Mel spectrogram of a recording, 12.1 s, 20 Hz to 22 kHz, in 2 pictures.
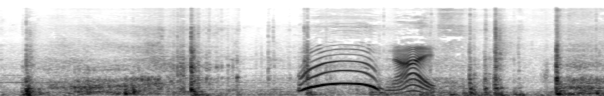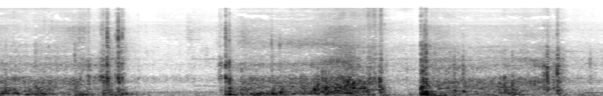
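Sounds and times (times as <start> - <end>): skateboard wheels rolling: 0.0 - 12.0.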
